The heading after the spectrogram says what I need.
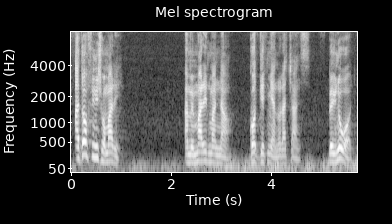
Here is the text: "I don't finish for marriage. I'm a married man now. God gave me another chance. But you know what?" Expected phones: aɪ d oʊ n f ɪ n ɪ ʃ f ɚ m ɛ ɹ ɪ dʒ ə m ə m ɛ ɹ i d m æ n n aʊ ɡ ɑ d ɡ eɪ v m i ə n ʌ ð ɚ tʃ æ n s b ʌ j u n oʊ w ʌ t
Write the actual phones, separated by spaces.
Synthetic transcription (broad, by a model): aɪ d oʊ n f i n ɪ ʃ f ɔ m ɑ ɹ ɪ ə m ə m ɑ ɹ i d m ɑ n n aʊ ɡ ɑ d ɡ eɪ v m i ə n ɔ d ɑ tʃ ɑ n s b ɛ j u n oʊ w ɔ t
